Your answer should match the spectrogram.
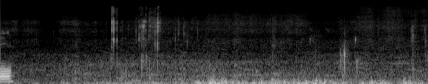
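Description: A few short sharp cracks of sunflower seeds being split between the teeth and chewed, over a steady low rumble.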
